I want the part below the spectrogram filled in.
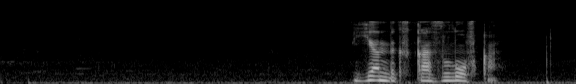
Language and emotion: Russian, angry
